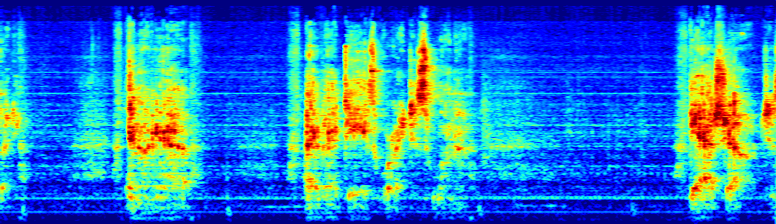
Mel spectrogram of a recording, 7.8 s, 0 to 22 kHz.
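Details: 53-year-old man about one year after total laryngectomy for throat cancer; voice prosthesis placed two months ago, now used with a hands-free device rather than finger occlusion of the stoma; used an electrolarynx for the first 10 months; finding: tracheoesophageal speech after total laryngectomy.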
